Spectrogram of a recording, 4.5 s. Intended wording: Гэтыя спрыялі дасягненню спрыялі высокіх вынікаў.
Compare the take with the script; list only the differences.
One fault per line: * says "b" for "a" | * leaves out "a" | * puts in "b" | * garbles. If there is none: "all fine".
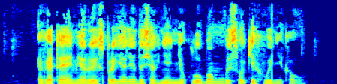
* puts in "меры"
* says "клубам" for "спрыялі"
